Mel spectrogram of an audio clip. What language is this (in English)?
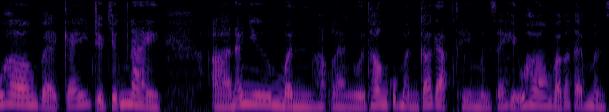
Vietnamese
